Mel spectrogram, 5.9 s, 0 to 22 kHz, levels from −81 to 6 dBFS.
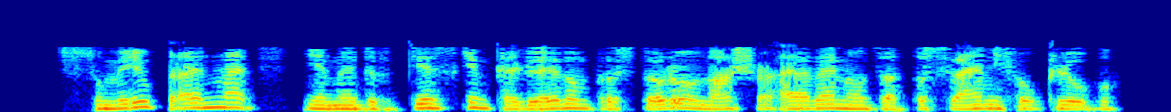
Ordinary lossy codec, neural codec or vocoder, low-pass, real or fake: AAC, 16 kbps; codec, 16 kHz, 1 kbps, FunCodec, trained on Chinese and English, 50 frames a second; 7.2 kHz; fake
